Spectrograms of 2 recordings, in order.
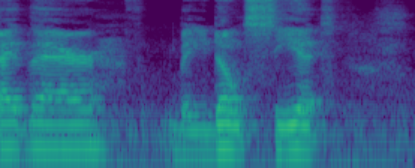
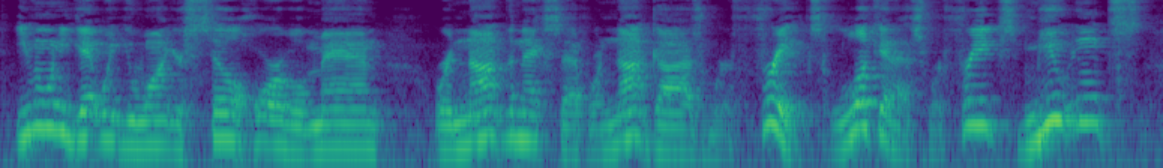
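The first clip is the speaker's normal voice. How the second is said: mounting anger; 3 semitones higher than usual. Retold or imitated. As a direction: build to a furious cry at her father. Wanda raging at Magneto.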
